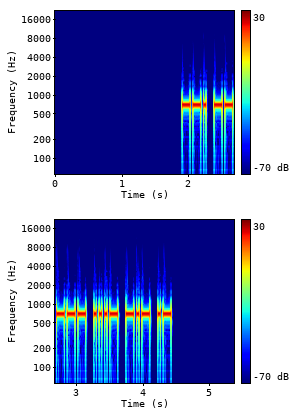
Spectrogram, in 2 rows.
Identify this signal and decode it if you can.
Morse code, heard as a keyed tone, about 30 wpm, 700 Hz. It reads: G0VKA
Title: DXCC-100 Call Signs - 5 Characters - 30wpm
